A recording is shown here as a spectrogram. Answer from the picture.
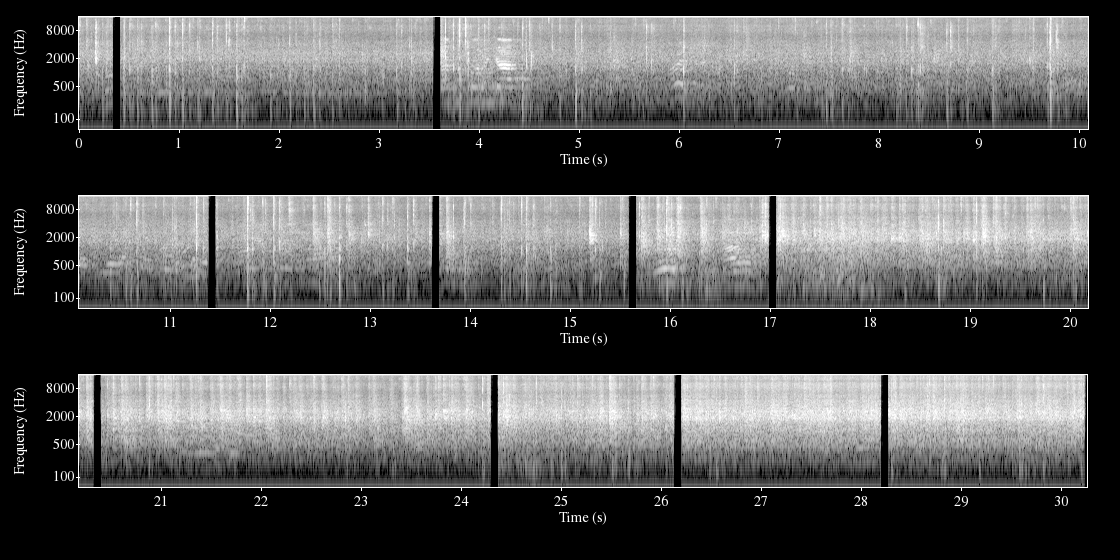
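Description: Steady hiss of light rain, growing louder in the second half, with indistinct voices of players calling in the background. The sound drops out briefly several times.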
